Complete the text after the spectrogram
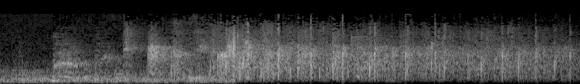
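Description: An audience breaks into steady applause, dense overlapping claps at a fairly loud level holding for several seconds without letting up, with a faint murmur of voices early on.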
